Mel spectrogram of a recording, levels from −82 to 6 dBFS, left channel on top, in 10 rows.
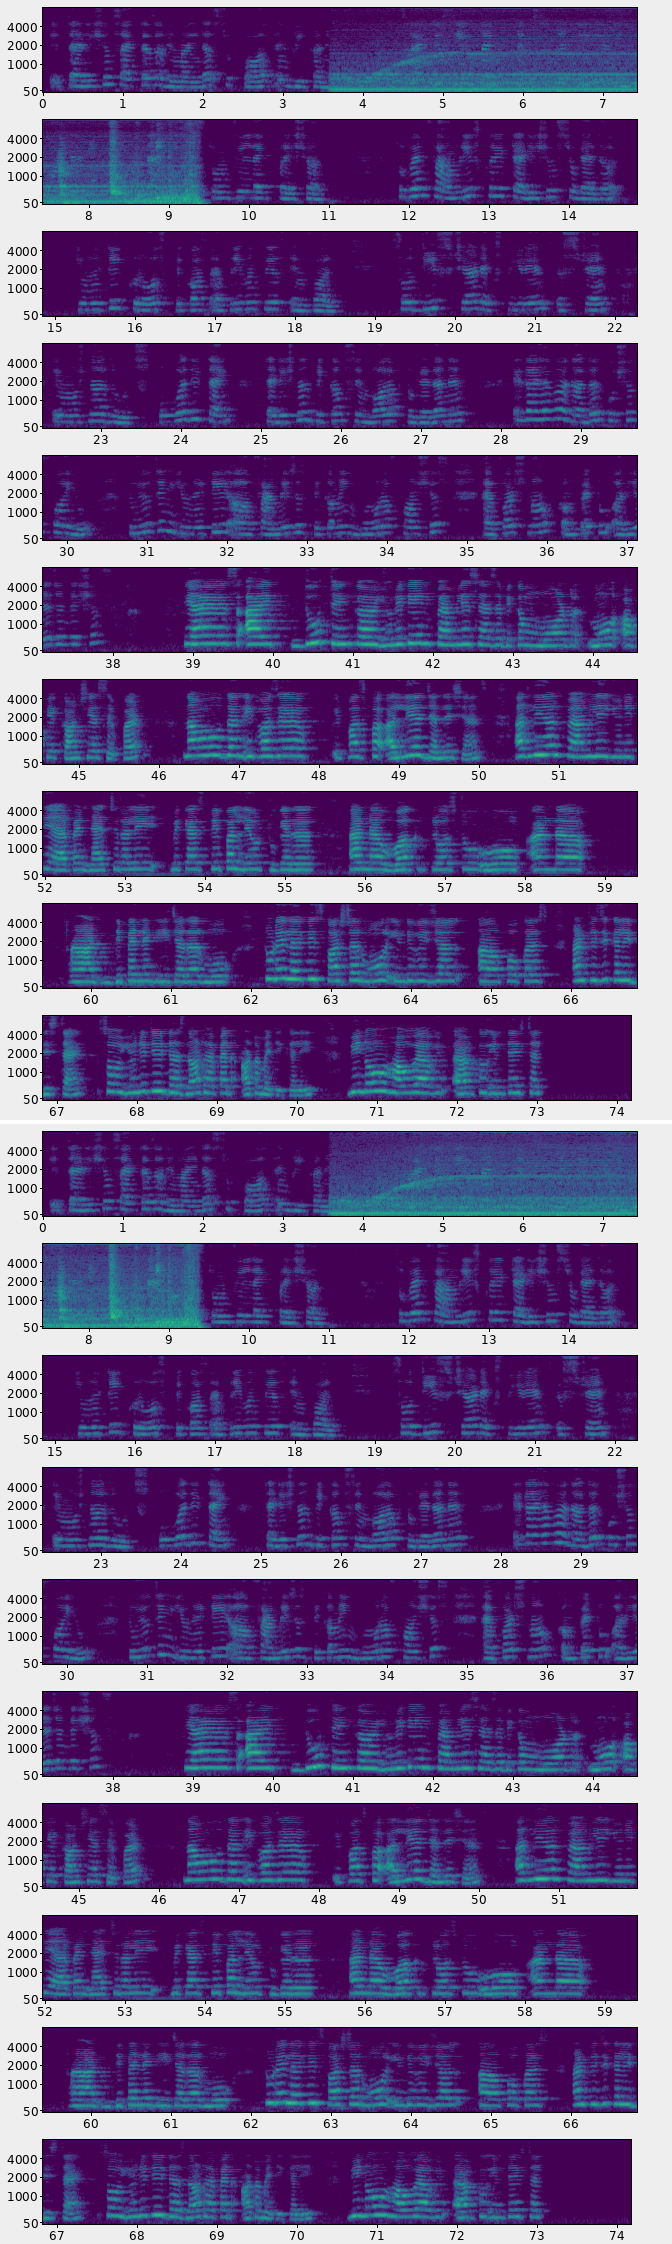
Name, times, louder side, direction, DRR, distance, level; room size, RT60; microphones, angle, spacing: voice 1, 0.1-3.7 4.5-8.0 8.5-11.0 11.4-11.5 11.8-14.7 15.2-18.9 19.2-38.0, right 1 dB, 25° right, 0.7 m, -46 dB
sound 1, 3.6-9.4, right 3 dB, 70° right, 0.3 m, -30 dB
voice 2, 38.9-45.8 46.3-47.9 48.2-50.0 50.4-55.4 55.8-58.8 59.7-61.8 62.2-65.7 66.0-70.2 70.6-73.0, left 3 dB, 55° left, 0.4 m, -33 dB
2.2 x 2.2 x 2.6 m
head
